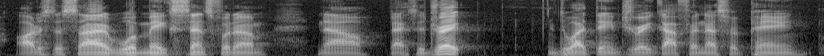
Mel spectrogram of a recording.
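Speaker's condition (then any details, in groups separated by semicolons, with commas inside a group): No condition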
